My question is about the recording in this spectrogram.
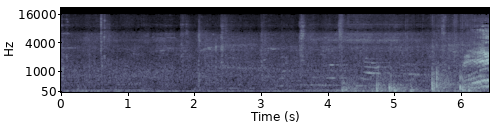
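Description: Hoofbeats of a cantering horse on the sand footing of an indoor riding arena: dull thuds, faint at first and loud from about four seconds in as the horse comes close.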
